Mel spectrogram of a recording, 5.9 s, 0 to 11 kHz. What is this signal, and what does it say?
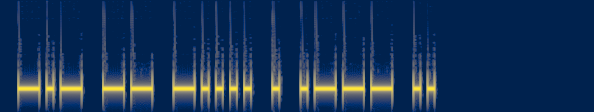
Morse code, heard as a keyed tone, about 17 wpm, 700 Hz. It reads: KM6EJI
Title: USA Call Signs - 6 Characters - Repeated 3x - 17wpm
